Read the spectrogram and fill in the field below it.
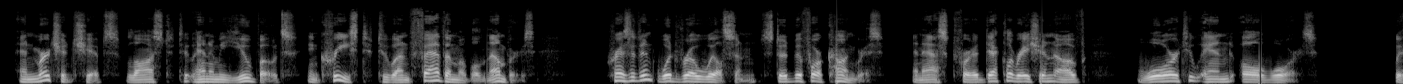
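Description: The output buffer likely went unfilled six times, leaving blocks of digital silence at 2.83, 4.85, 6.53, 8.37 and 10.41 s and from 12.59 to 12.61 s. They last 6 to 23 ms, five of them fitting 256-, 512- and 1024-sample buffers. Each cut is abrupt, the longest leaving a brief hole.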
